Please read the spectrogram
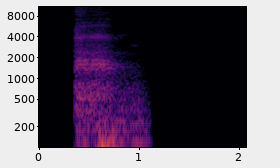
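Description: A man's single sharp gasp close to the microphone, under a second long, with a low thump of breath on the mic at its peak.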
